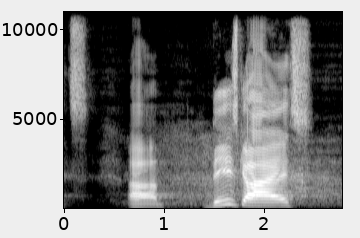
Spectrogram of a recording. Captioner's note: students laughing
